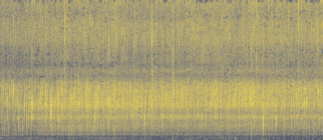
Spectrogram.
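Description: Onions fry in oil with cumin paste, a steady close sizzle and crackle that holds level throughout, with no talk over it.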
